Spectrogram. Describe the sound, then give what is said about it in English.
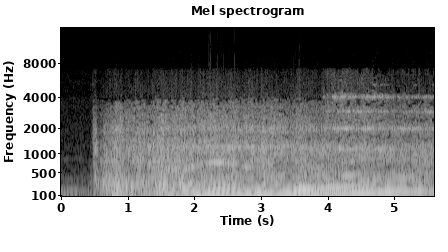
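A sharp thump, then an ambulance engine roars, its pitch climbing steadily as it revs and accelerates, staying loud throughout with no voices. “Oh, thank heavens, here's the ambulance.”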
